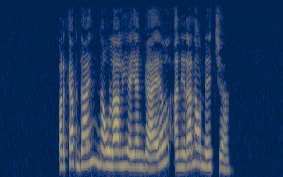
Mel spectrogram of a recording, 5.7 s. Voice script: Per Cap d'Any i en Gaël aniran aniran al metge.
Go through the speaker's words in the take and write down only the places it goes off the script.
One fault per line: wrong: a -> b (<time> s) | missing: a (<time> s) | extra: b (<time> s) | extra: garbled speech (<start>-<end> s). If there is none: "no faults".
extra: n'Eulàlia (2.0 s)
missing: aniran (4.0 s)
